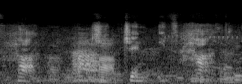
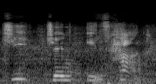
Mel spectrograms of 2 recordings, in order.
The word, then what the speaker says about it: Chichen Itza: That it was, try with me this word, Chichen Itza. Chichen Itza. This is the correct pronunciation.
